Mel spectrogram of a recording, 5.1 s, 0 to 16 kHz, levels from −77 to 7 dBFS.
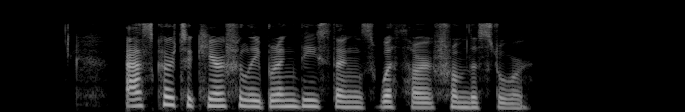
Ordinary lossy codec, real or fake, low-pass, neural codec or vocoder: none; real; 7.2 kHz; none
